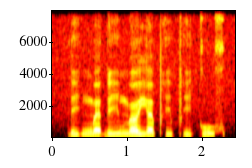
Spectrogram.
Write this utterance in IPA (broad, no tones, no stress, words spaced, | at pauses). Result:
ɾiŋ͡mɛ ɗi mœjɛpʰi pʼi kux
